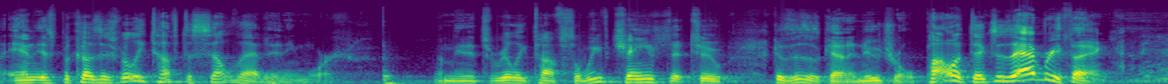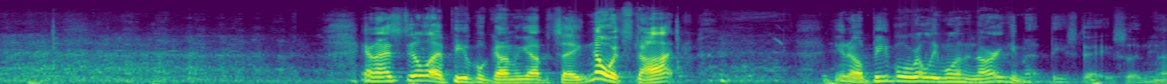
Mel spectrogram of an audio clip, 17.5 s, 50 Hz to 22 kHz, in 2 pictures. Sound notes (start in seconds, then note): 8.4 audience laughing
